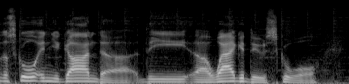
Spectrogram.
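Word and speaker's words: Uagadou: she's talking about the school in Uganda the wagadu school it's carved into the mountain and they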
